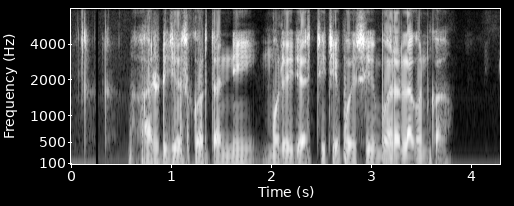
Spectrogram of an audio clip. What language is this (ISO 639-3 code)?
mar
